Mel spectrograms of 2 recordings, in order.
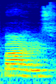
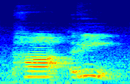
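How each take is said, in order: First: Paris is said with an English pronunciation. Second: Paris is said with a French pronunciation. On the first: "usually we use Paris, we will call it Paris" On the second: "the people there use an accent and call this Paris"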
